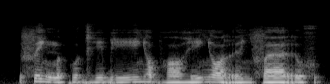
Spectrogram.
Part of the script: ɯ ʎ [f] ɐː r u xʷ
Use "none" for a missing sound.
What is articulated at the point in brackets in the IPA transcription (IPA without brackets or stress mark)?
f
